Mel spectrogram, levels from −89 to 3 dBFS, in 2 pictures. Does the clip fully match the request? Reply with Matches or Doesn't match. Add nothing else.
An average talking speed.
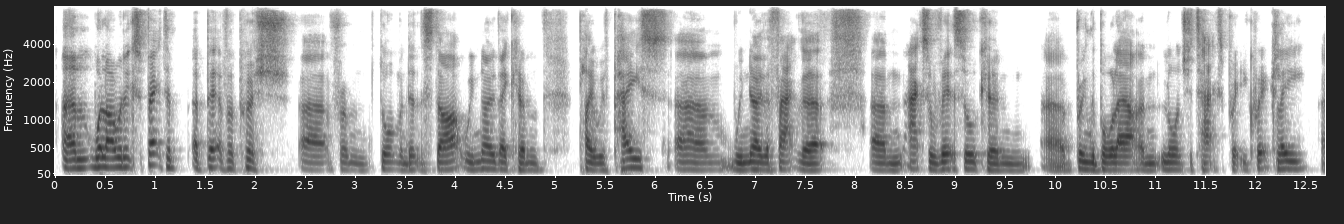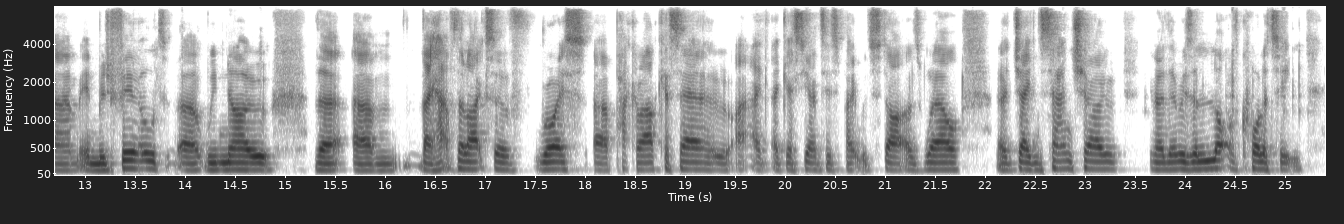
Matches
